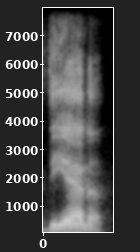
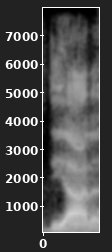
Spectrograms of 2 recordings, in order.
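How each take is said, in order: First: The first vowel is an 'ee' sound. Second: The first vowel is an 'eye' sound. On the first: The speaker calls it wrong. "It looks like it's" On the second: The speaker calls it right. "pronounce it with the I"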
